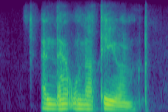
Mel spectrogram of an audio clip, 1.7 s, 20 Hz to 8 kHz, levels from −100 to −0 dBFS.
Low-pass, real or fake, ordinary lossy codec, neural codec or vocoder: 7.2 kHz; fake; Opus, 16 kbps; codec, 16 kHz, 1.1 kbps, Voila-Tokenizer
